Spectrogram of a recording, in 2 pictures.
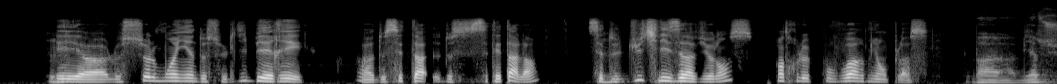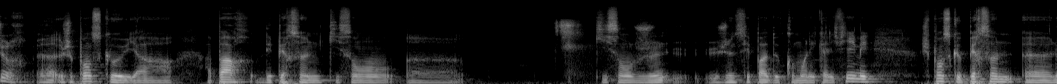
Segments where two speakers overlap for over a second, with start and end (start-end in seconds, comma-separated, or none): none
